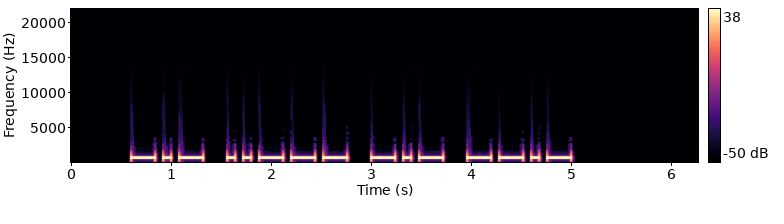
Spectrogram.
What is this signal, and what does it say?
Morse code, heard as a keyed tone, about 15 wpm, 700 Hz. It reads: K2KQ
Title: Call Signs Repeated 3x - 15wpm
